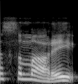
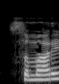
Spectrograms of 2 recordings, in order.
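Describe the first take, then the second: First: ਸਮਾਰੇ with a pressed, doubled m; stress on the m. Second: ਸਮਾਰੇ with a light, single m; wrong pronunciation demo. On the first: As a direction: say ਸਮਾਰੇ as "sam-maare", leaning on the m. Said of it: "ਮਮੇ ਤੇ ਜ਼ੋਰ ਪਾਉਣਾ ਹੈ". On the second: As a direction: say ਸਮਾਰੇ quickly, no weight on the m. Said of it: "ਸਮਾਰੇ ਨਹੀਂ ਕਹਿਣਾ". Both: Shown as a demonstration.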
